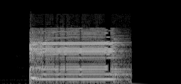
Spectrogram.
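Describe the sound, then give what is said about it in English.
A buzzer sounds once for about a second, a harsh, loud electronic tone that starts abruptly, holds steady and cuts off sharply, with no voices. “Where's the buzzer?”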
